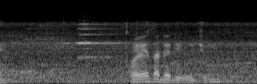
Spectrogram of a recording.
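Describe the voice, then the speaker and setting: A man talks fairly slowly in a dry sound with no echo, with loud noise in the background. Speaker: bus travel vlogger. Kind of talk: casual vlog chat. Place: hall. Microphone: phone near.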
